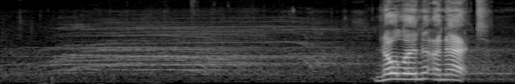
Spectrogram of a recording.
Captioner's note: audience cheers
